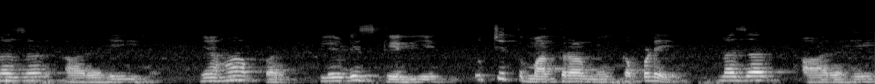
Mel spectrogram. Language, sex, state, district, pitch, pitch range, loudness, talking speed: Hindi, male, Rajasthan, Bikaner, 130 Hz, 115-185 Hz, -18 LUFS, 115 wpm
